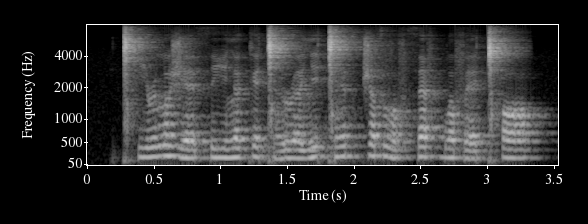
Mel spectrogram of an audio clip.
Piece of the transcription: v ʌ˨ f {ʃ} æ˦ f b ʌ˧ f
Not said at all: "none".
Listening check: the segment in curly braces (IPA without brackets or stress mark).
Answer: θ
